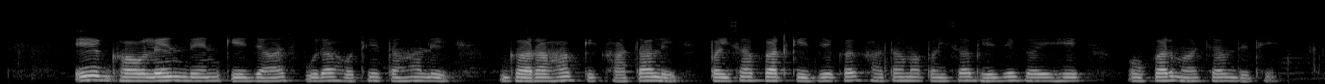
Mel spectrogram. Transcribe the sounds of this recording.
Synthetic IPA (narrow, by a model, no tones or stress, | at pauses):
eːk̚ɡʱaːʊleːnd̪enked͡ʒãːt͡ʃpuːɾaɦoːt̪ʰet̪əɦãle | ɡəɾaɦəkːekʰaːt̪ale | pəɪsakəʈked͡ʒeːkəɾkʰaːt̪amãpəɪsabʱeːd͡ʒeɡəeɦe | oːkəɾmãt͡ʃəld̪eːt̪ʰḛː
